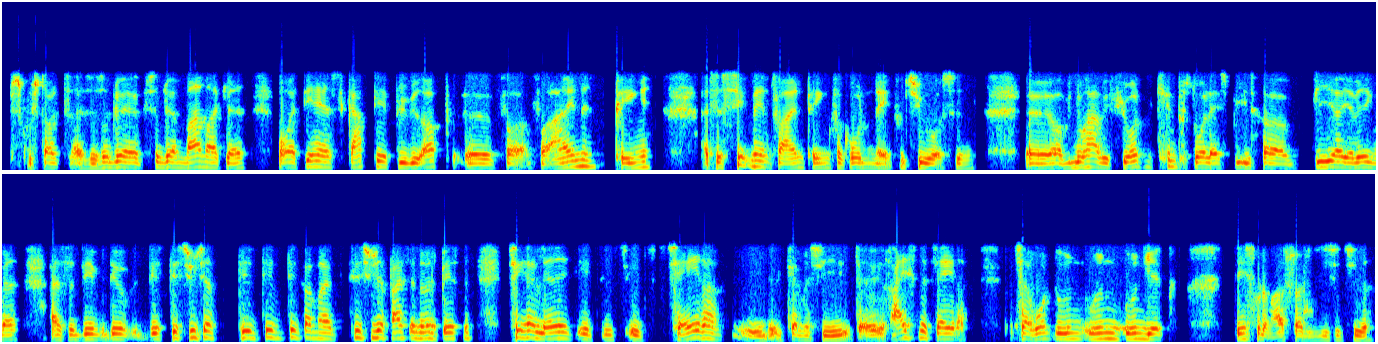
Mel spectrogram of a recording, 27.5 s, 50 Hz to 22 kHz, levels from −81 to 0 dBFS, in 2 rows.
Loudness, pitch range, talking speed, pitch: -19 LUFS, 115-145 Hz, 225 wpm, 130 Hz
